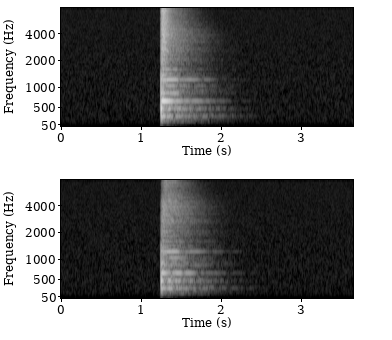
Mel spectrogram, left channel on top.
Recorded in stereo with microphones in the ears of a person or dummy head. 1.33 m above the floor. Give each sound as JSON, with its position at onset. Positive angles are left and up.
{"t": 1.2, "sound": "a snare drum", "side_deg": 75, "distance_m": 1.0}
